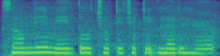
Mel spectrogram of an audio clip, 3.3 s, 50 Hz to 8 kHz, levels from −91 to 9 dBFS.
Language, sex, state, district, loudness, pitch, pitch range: Hindi, female, Jharkhand, Garhwa, -13 LUFS, 235 Hz, 230-245 Hz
